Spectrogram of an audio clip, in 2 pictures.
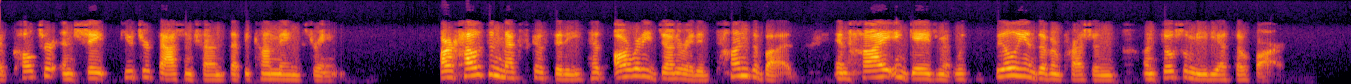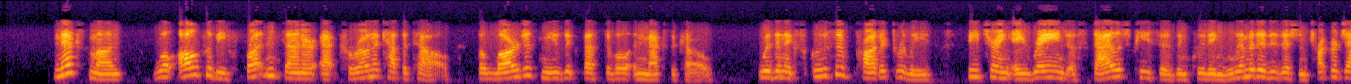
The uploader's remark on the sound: Webcast Third Quarter 2023 Earnings Conference Call.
